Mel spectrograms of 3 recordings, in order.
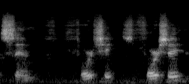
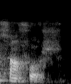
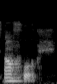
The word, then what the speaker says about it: Sanfourche: So my name is Sanfourche. I am French. Sanforce. So you try to pronounce it the French way. It's Sanfourche.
